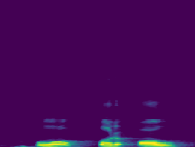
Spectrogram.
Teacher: ये दो स्वर हैं तथा जब बोले जाते हैं तो कंठ और ओष्ठ दोनों की मदद ली जाती है। तो ओ और ओ को कंठोष्ठ्य वर्ण कहा गया है।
